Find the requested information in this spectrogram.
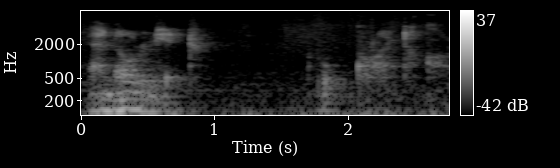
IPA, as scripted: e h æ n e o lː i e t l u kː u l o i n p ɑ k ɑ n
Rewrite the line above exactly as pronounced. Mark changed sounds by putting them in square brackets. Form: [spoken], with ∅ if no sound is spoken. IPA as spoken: e h æ n e o lː i e t l u kː [o] l o i n [t] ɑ k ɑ n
